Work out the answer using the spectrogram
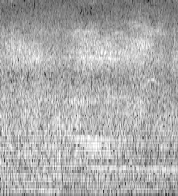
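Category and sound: ambience, traffic jam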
